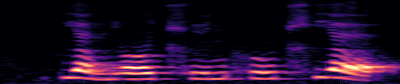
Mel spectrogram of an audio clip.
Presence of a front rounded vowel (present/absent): present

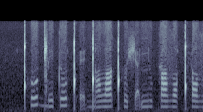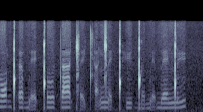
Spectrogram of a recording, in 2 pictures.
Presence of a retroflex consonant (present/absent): absent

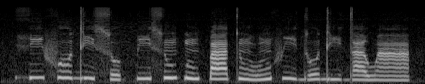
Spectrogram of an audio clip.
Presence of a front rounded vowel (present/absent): absent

